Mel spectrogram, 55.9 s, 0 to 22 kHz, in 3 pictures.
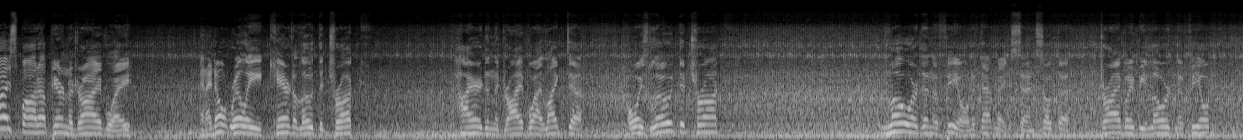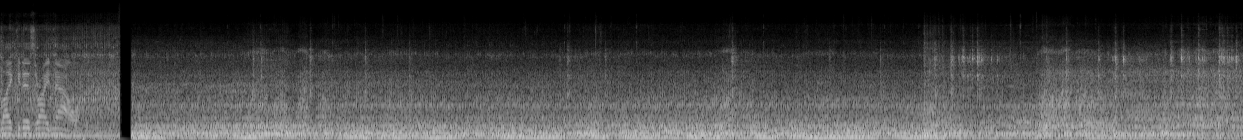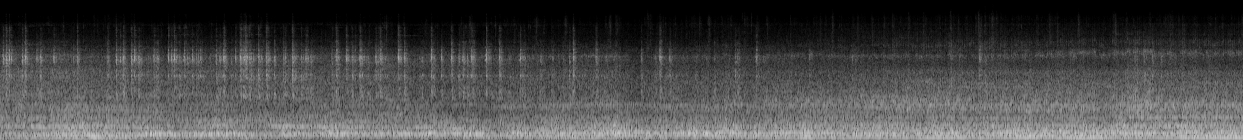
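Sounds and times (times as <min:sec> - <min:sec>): tractor diesel engine running: 0:00.0 - 0:55.9
rattling and clattering: 0:22.4 - 0:55.9.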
